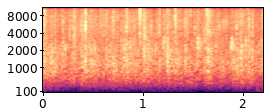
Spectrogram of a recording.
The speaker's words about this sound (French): Est-ce qu'on peut juste applaudir le Seigneur pour ce qu'il fait vraiment Dieu agit pour de vrai.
